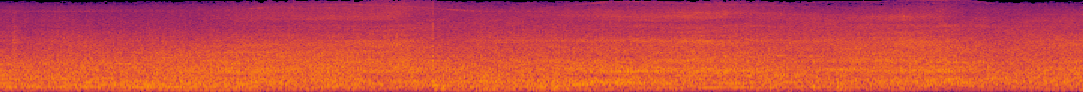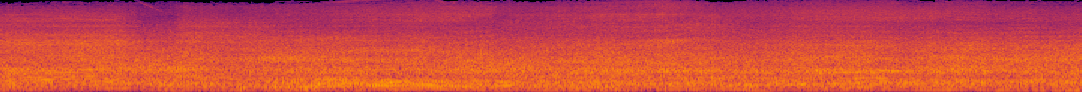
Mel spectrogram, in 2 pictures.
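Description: A column of emergency vehicles, fire engines and ambulances, driving past one after another: engines and tyres on the road make a steady traffic noise.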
